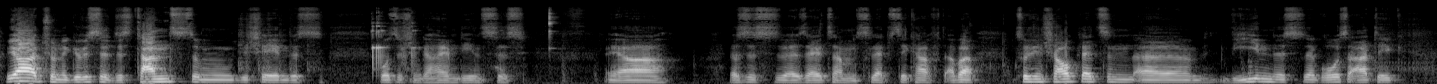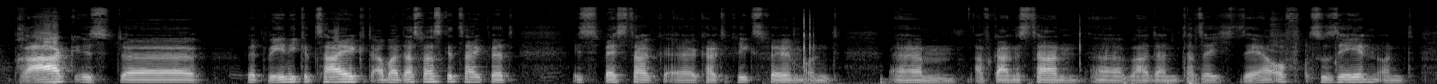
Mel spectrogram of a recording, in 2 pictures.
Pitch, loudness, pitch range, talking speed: 105 Hz, -20 LUFS, 95-115 Hz, 115 wpm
